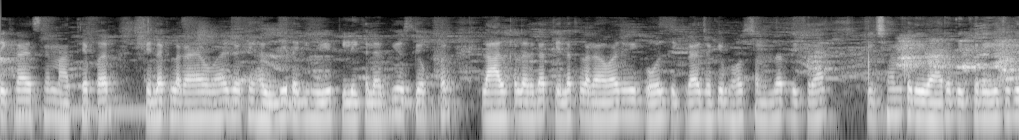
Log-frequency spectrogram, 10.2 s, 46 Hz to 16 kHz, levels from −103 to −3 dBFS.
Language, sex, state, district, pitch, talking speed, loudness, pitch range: Hindi, male, Bihar, Muzaffarpur, 120 Hz, 270 wpm, -18 LUFS, 115-125 Hz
